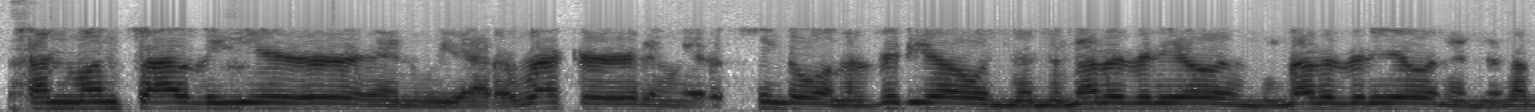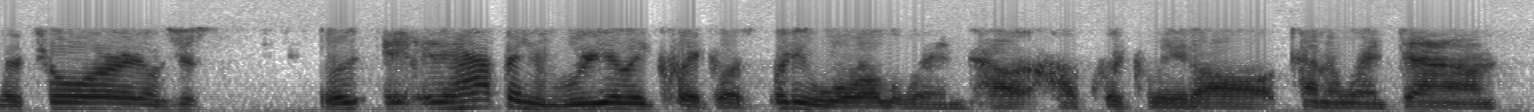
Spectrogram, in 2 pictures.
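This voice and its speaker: A man's voice: a little high, no room sound. A man telling stories as a musician guest in a chatty, loose way over a phone line. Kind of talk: casual interview storytelling.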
